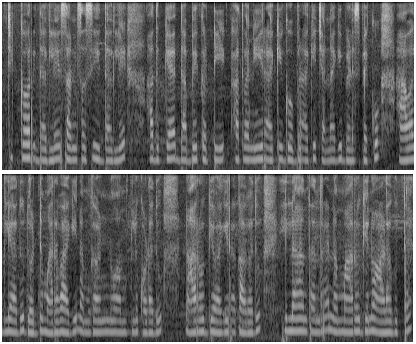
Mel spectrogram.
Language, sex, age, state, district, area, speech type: Kannada, female, 18-30, Karnataka, Chamarajanagar, urban, spontaneous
